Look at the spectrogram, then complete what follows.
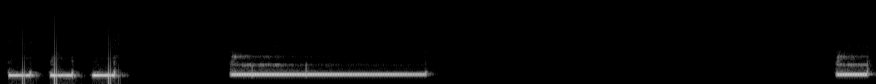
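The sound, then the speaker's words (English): A few quick clicks and short tone blips, then a steady telephone tone hums for about two seconds, falls silent, and starts again near the end as someone calls the same number again. Clear, with no voices. “Still can't pick up your motherfucking phone, I guess. I'm trying you again.”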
